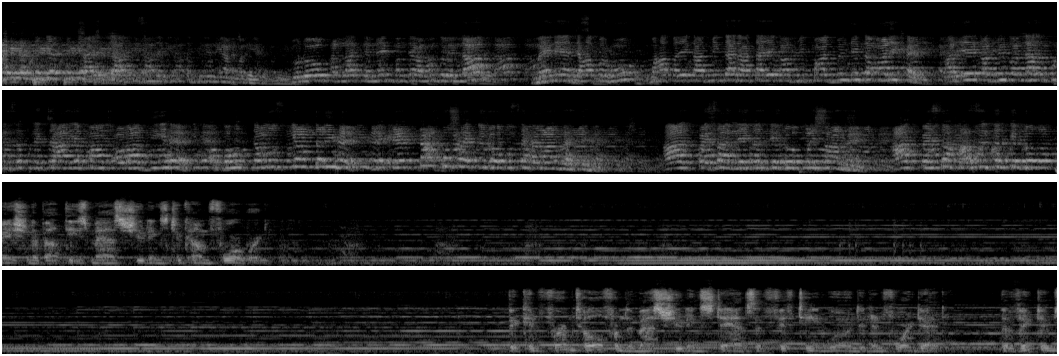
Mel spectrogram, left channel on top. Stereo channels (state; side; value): different; both; correlation 0.00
